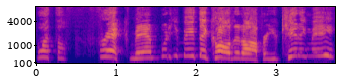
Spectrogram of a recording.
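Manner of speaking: put-on very high, fast, frantic, disbelieving outburst. Retelling reacting to a goal being called off: retelling own frantic outburst. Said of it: "I am losing my shit".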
